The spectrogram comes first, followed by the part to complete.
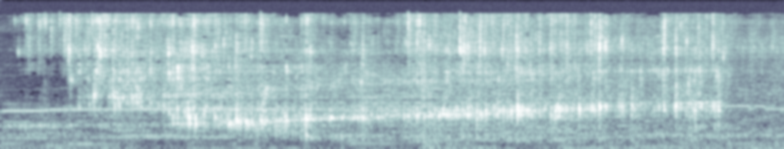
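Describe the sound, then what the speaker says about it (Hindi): Water running and splashing into a container in a home, a steady close stream with a faint rising tone as the vessel fills, heard alone. "अब मैं नीचे आ गई और पानी गर्म कर रही हूँ।"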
